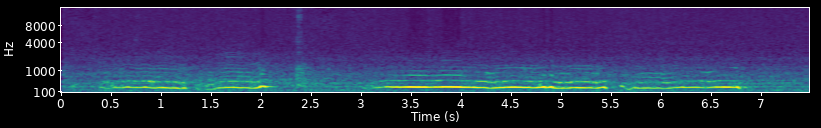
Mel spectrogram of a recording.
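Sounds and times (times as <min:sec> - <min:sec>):
bear: 0:00.4 - 0:02.3, 0:03.0 - 0:07.0.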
